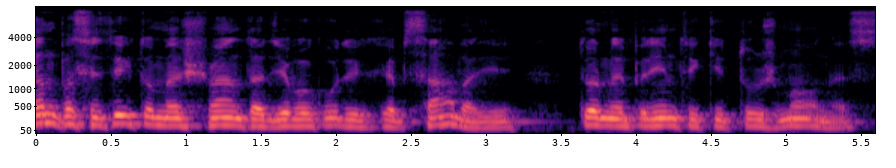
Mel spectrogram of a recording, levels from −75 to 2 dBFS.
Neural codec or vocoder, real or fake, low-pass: none; real; 7.2 kHz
